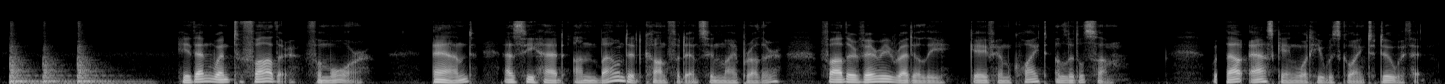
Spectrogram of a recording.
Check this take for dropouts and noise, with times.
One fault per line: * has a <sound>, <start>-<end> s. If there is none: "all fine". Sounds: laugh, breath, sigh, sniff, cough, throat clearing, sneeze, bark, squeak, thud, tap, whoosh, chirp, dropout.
* has a thud, 0.1-1.6 s
* has a dropout, 12.2-12.3 s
